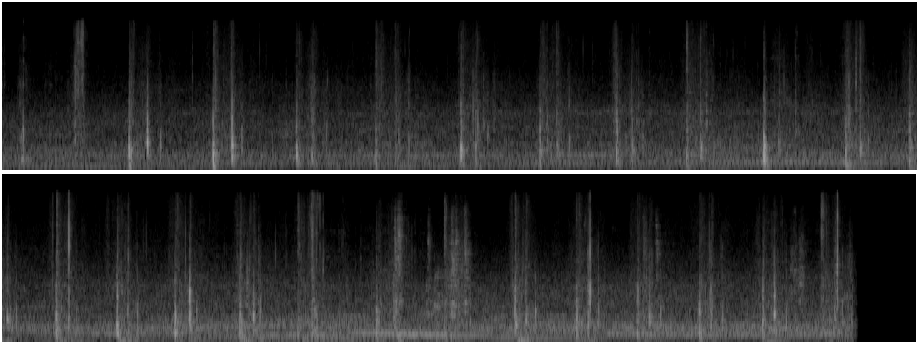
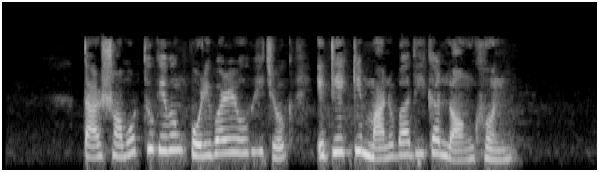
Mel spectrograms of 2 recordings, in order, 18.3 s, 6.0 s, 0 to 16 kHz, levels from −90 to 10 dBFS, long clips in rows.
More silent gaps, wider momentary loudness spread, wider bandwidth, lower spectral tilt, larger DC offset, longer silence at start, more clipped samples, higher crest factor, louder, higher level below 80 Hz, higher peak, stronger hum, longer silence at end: neither; first, 12 LU vs 9 LU; first, 11.5 kHz vs 8 kHz; about the same, -5.5 dB/octave vs -5 dB/octave; neither; second, 0 s vs 0.85 s; neither; first, 30 dB vs 16 dB; second, -47 LUFS vs -16 LUFS; about the same, -62 dBFS vs -60 dBFS; second, -16 dBFS vs -2 dBFS; neither; second, 0.6 s vs 0.85 s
